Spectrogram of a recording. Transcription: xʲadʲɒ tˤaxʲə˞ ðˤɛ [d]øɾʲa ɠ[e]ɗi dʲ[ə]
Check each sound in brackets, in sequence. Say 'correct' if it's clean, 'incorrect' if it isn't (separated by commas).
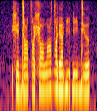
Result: incorrect, incorrect, correct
